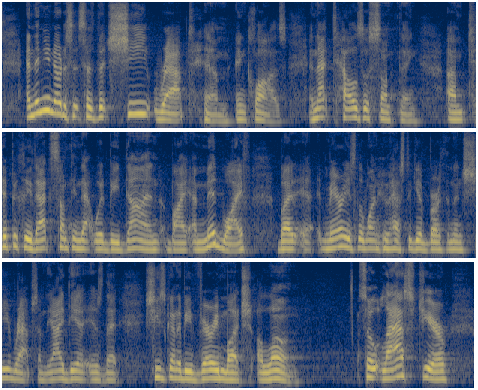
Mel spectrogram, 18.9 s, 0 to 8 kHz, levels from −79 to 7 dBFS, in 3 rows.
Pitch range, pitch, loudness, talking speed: 130-165 Hz, 145 Hz, -16 LUFS, 180 wpm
